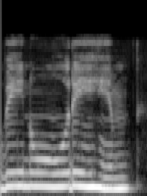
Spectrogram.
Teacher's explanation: When ra has kasra sign, we doesn't bold ra.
